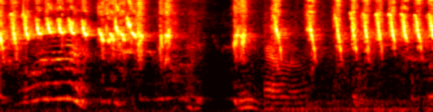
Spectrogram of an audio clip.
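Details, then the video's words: Green leafbird song of loud, rapid, high chattering notes with a lower slurred warble beneath, a short silent break, then a renewed fast trill. "There is no doubt that this green cucak bird is a super luxurious suwara."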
